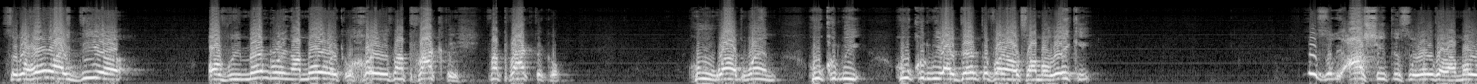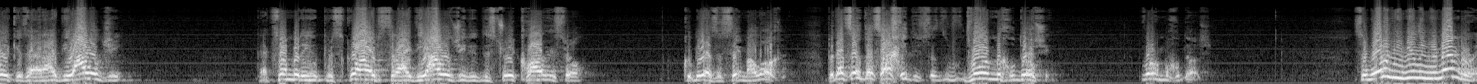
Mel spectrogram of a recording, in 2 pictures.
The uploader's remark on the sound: Shiur recorded in Yeshivas Ohr Reuven, Monsey NY.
